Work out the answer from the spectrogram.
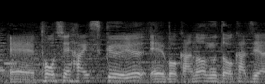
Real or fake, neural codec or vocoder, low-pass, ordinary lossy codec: real; none; none; none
